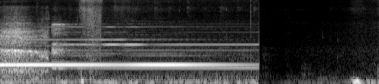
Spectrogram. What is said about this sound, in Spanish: Bueno, seguimos, no sé si habréis oído el timbre, pero, pero seguimos.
